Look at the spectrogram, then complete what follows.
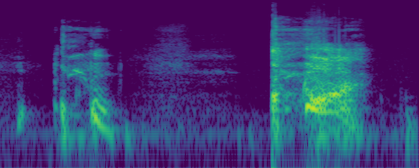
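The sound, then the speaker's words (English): A few rough, raspy smoker's coughs: two quick hacking bursts, a brief wheezy pause, then one loud, harsh, phlegmy cough with a throaty rattle. “I had a smoker's cough.”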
